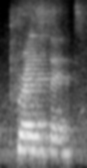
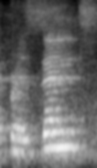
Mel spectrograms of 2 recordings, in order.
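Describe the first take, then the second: First: The stress is on the first syllable. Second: The stress is on the last syllable. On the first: It is a noun meaning a gift. "a word can be a noun and also a verb" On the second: It is a verb meaning to give. "you stress the last syllable of every two syllable verbs"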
